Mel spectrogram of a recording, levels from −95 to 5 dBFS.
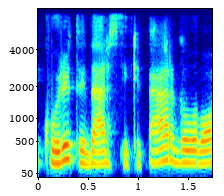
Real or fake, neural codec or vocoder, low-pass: fake; codec, 16 kHz, 0.8 kbps, ZipCodec; 7.2 kHz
